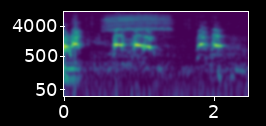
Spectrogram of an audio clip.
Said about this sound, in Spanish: Perdón, amigos, estos perros son una vergüenza, caray.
